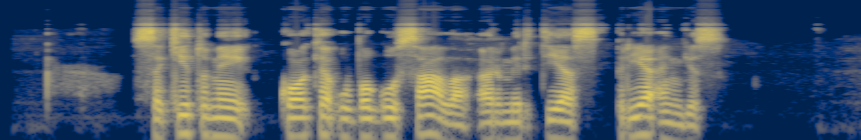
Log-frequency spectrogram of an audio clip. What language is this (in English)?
Lithuanian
